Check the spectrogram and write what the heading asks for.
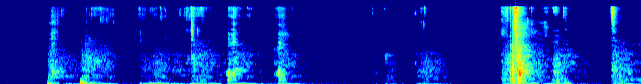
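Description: Close-miked eating sounds: chewing and mouth noises in short irregular bursts, then a quiet gap of a couple of seconds, then a louder burst of mouth noise about six and a half seconds in. She is eating chicken curry and rice by hand, with a raw bird's eye chili.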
